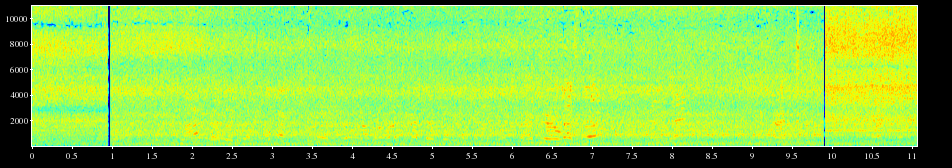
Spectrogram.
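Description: Several men talk among themselves nearby, outdoors.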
